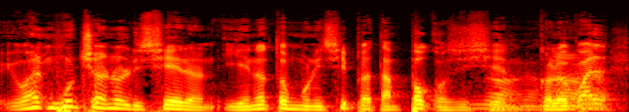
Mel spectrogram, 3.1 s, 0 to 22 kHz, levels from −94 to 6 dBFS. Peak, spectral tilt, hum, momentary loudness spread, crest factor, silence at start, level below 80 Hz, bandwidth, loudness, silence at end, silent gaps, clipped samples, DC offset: -6 dBFS; -6 dB/octave; none; 4 LU; 16 dB; 0 s; -38 dBFS; 14 kHz; -22 LUFS; 0.05 s; none; under 0.1%; under 0.1%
